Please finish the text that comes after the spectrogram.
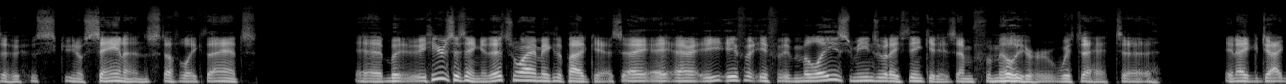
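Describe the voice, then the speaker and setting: Male podcast host, gravelly and creaky, dry close sound. Meandering, stop-and-start delivery, whimsical and casual. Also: fairly high pitch, fairly bright tone, dry recording. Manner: goofy, whimsical. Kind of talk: rambling casual monologue for a sleep podcast.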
